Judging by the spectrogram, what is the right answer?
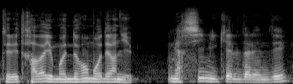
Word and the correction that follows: Dalande: je l'ai bien dit. Oh, c'était Dalande. – Dalande, euh, mais, vous voyez, mais vous reviendrez, Michael Dalande.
